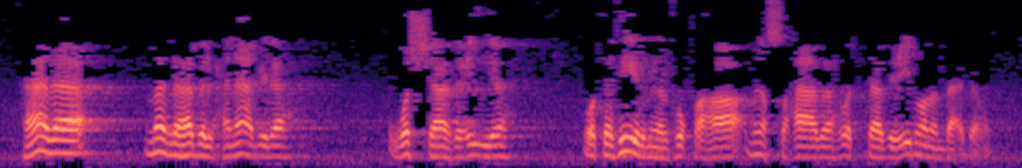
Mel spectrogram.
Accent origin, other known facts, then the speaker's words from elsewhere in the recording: Saudi Arabia; ومن أحكام الأيمان والنذور عندنا في السعودية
